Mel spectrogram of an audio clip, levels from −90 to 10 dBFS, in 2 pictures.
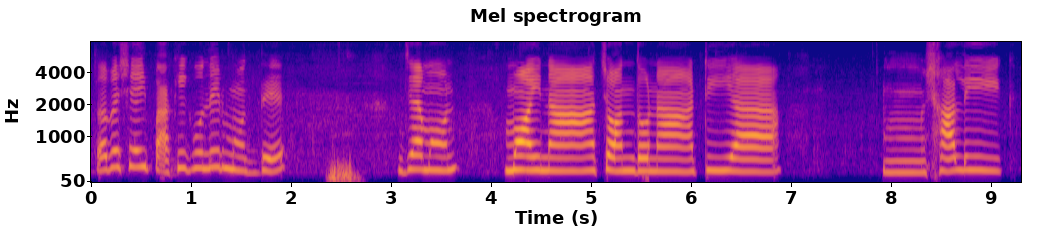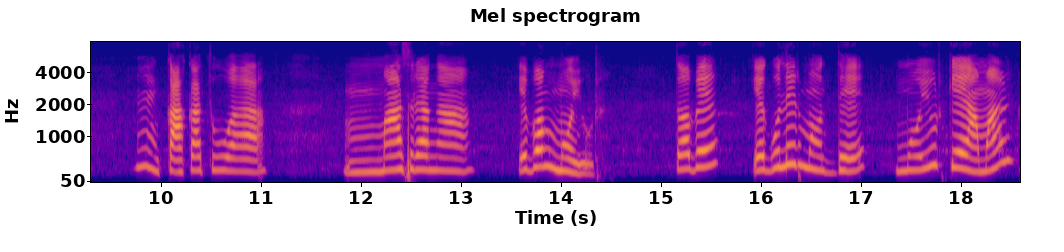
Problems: constant background noise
